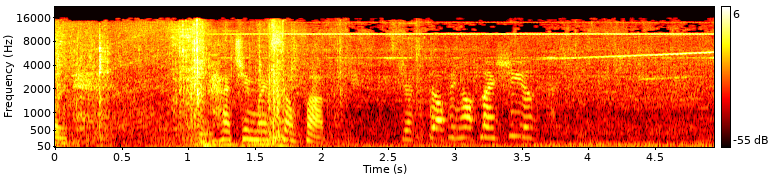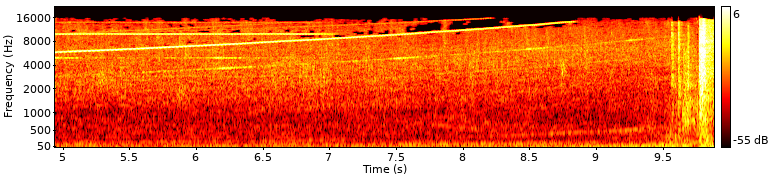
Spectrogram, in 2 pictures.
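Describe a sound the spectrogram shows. A healing device whirs and charges up with a rising electronic tone.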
